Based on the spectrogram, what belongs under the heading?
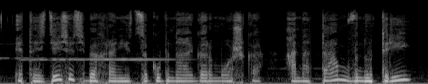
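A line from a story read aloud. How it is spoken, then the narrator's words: Solemn whisper. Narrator (Russian): Малышка торжественно прошептала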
